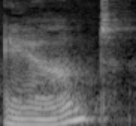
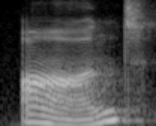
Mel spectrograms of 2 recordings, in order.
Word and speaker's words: aunt: they say more like aunt that tends to be more of an east coast pronunciation it's also more similar to the british pronunciation so you will hear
